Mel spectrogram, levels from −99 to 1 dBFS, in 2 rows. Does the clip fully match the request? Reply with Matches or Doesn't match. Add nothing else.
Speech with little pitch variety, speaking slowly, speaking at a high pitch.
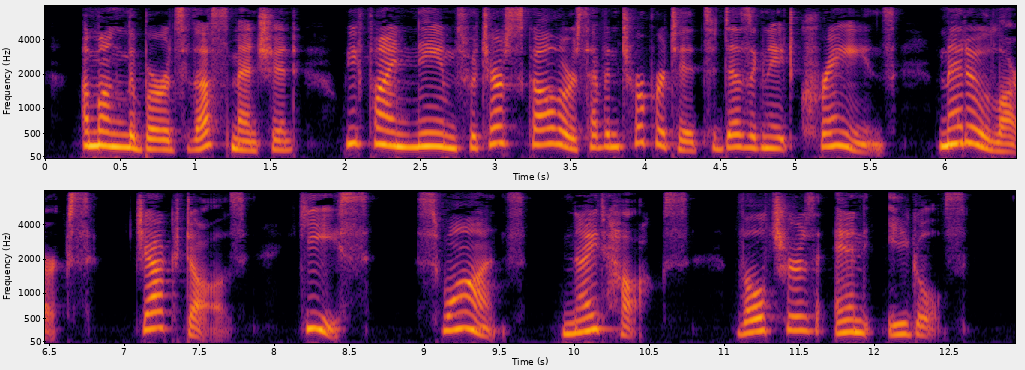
Doesn't match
